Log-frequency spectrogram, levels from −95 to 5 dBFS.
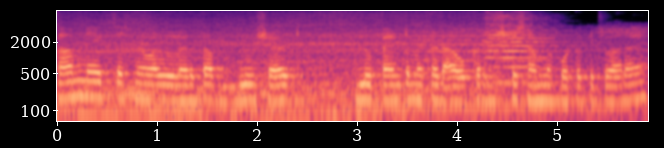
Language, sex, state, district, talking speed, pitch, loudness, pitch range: Hindi, male, Uttar Pradesh, Muzaffarnagar, 170 wpm, 155 Hz, -15 LUFS, 145-160 Hz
